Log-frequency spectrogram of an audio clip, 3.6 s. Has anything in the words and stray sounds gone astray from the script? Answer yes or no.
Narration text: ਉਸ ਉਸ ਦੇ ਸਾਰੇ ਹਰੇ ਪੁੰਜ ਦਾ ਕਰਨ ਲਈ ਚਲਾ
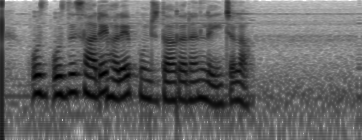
no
